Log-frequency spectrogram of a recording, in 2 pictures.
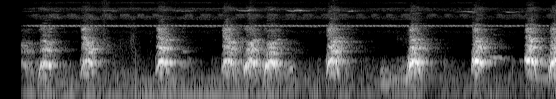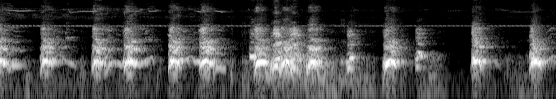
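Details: Dogs barking loudly in a rapid series of sharp, harsh barks, sometimes overlapping as if several answer each other, with a denser burst near the end; a steady high-pitched whine runs beneath throughout.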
